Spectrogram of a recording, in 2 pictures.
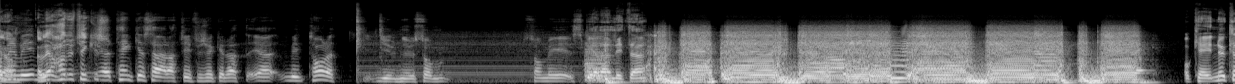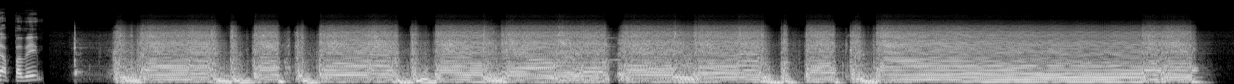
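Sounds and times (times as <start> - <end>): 
speech: 0.0 - 4.6, 5.3 - 12.9
distorted electric guitar through high-gain amp: 3.6 - 11.6, 13.2 - 24.6.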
